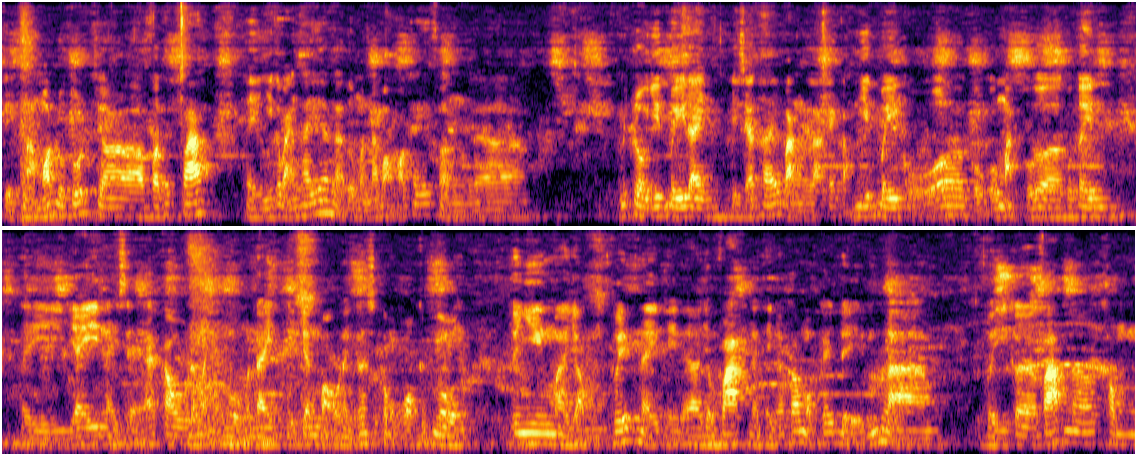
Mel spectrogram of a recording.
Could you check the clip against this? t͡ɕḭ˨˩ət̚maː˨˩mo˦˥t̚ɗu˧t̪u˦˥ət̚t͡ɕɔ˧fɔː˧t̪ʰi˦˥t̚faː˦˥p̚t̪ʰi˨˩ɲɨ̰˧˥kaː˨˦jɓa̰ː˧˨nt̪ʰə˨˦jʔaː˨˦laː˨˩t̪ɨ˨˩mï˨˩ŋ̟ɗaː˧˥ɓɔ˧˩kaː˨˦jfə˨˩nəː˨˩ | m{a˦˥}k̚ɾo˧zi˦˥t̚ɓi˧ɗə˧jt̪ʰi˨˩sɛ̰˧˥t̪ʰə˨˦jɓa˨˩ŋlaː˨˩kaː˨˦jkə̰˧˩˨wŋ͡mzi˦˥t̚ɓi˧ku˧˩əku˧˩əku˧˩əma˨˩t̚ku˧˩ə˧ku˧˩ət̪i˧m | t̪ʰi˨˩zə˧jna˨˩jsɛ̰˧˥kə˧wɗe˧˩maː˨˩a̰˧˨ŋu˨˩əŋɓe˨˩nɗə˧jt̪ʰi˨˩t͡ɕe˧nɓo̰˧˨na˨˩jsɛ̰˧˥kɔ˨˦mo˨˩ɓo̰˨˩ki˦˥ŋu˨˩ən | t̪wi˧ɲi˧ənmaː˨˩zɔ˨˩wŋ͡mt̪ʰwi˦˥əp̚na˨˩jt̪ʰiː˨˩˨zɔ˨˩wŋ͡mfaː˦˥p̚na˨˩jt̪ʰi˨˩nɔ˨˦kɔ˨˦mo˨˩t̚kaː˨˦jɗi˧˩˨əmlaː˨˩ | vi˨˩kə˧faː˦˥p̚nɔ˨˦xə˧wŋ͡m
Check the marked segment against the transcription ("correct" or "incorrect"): incorrect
